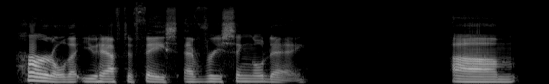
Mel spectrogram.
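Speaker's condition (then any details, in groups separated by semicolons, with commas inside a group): No condition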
